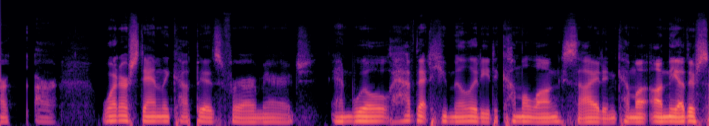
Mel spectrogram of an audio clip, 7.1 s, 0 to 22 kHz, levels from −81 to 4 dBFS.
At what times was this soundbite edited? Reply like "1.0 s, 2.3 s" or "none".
2.9 s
